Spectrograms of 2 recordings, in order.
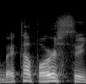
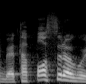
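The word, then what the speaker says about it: metaverse: 이 메타버스가 영어로 메타버스, 유니버스라서 메타버스인데 네. 아재분들이 많이 메타버스라고 읽더라고요. 버스가 아닌데. 아, 제가 아재인가요? 메타버스 아니고 메타버스입니다.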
